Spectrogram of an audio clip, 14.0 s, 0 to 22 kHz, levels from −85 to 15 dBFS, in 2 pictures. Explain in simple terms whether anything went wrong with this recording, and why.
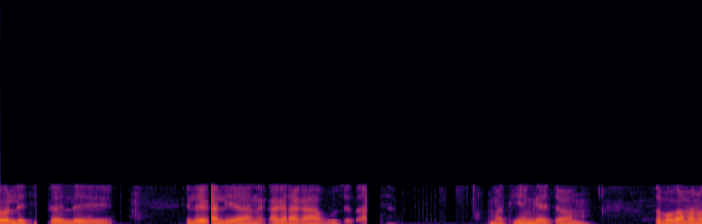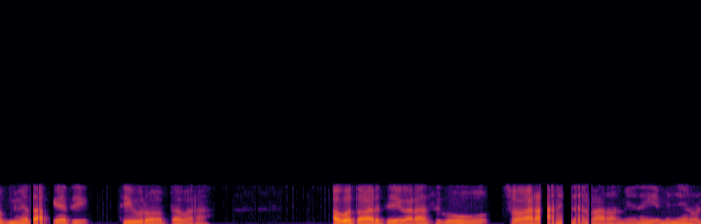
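Packet loss filled with silence at 0.36, 2.08, 3.66, 7.32 and 12.42 s: pieces of the speech went missing in transit, and the receiver played silence instead, leaving abrupt holes.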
